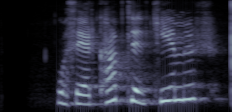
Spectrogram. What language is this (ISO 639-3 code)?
isl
